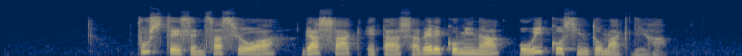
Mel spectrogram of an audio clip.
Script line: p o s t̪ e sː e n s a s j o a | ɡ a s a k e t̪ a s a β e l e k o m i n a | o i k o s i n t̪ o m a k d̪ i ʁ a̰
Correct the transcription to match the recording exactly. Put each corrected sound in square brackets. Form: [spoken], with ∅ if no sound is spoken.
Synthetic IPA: p [u] s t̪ e [s] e n s a s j o a | ɡ a s a k e t̪ a s a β e l e k o m i n a | o i k o s i n t̪ o m a k d̪ i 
